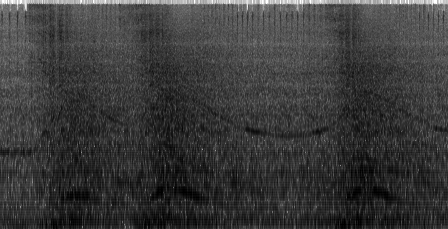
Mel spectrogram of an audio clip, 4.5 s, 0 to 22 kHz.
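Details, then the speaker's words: 3300 engine with smoke and unusually dirty recently changed oil: engine breaks up in uneven surges under acceleration instead of smooth climb; no knock, typical 3300 tick. "It's kind of like, you know, if I describe it, what it sounds, you guys are gonna laugh at me, but it's not a smooth acceleration. It kind of breaks up a bit."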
